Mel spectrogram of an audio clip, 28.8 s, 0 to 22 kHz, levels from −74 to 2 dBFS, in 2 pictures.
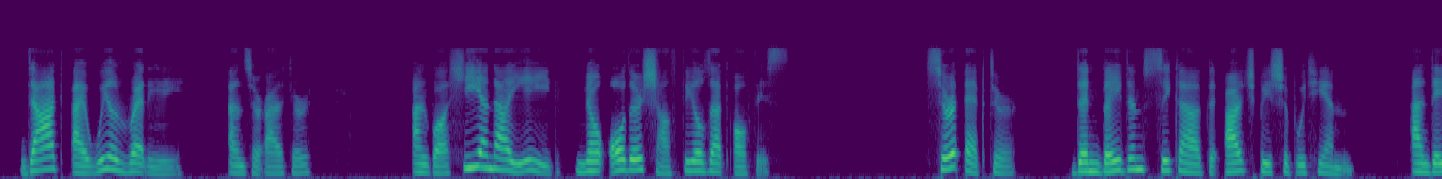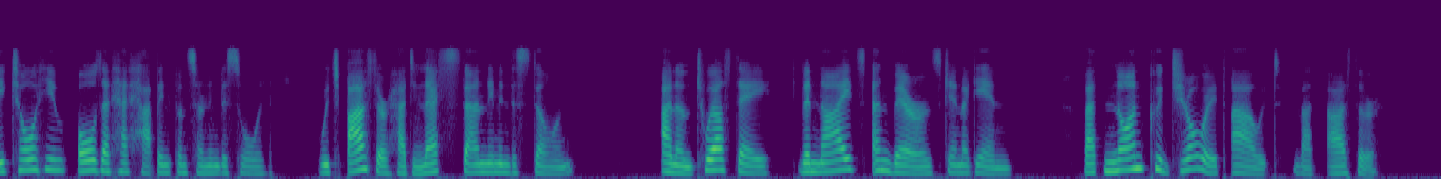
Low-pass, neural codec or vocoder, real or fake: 7.2 kHz; codec, 16 kHz, 0.5 kbps, FunCodec, trained on Chinese and English, 25 frames a second; fake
